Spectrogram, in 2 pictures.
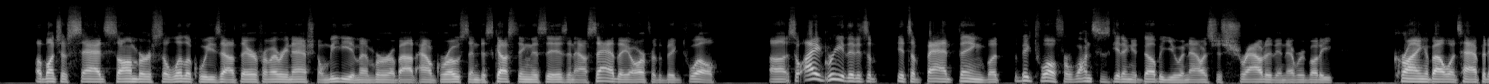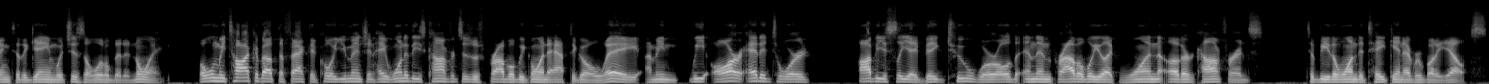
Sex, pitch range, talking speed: male, 110-130 Hz, 245 wpm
